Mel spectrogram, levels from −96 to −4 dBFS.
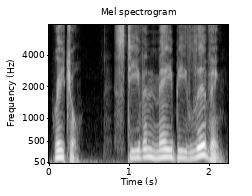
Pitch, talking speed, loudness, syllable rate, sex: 145 Hz, 135 wpm, -18 LUFS, 4.5 syllables/s, male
